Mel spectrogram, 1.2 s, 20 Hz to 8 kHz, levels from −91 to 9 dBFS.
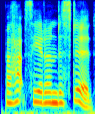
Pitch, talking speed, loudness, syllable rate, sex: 220 Hz, 200 wpm, -17 LUFS, 6.5 syllables/s, female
